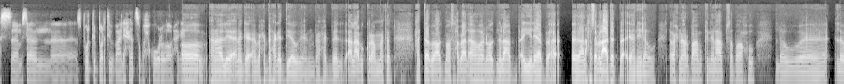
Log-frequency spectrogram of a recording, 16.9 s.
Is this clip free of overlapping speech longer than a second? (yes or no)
yes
